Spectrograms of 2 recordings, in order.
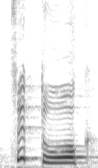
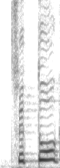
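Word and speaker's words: цветок: The next word is ts, v, ye, t, o, k, and the stress is on o.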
